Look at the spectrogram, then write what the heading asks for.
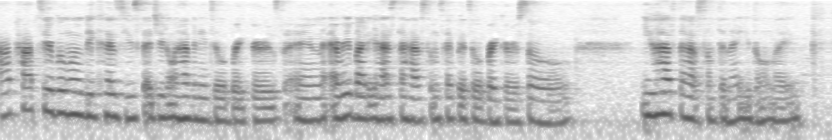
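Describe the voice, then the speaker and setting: A woman in her thirties with a gravelly, bright voice. She speaks in a flat, plain, direct way as a dating show contestant, with faint ambient noise behind her. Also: mid-range voice, brisk, low-quality recording. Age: 30s.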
